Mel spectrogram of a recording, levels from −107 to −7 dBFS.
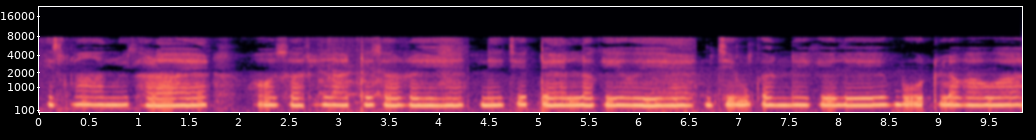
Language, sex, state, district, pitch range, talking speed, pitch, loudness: Hindi, female, Uttar Pradesh, Budaun, 245-255 Hz, 135 wpm, 250 Hz, -25 LUFS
